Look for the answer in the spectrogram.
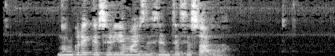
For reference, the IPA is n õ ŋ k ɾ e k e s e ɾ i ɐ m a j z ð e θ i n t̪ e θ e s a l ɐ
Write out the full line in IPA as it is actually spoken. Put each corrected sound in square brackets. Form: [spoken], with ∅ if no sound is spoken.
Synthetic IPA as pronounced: n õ ŋ k ɾ e k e s e ɾ i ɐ m a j z ð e θ [e] n t̪ e θ e s a l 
